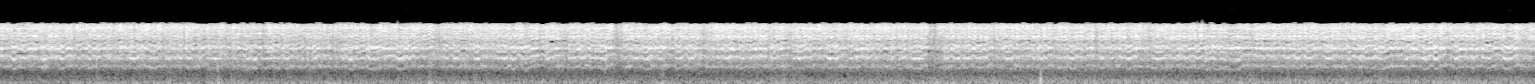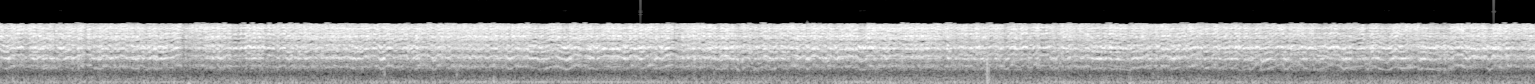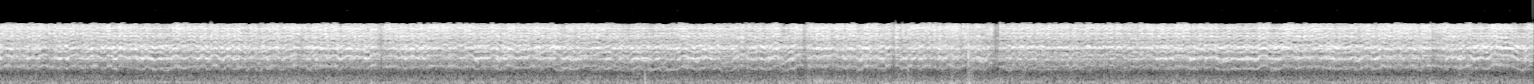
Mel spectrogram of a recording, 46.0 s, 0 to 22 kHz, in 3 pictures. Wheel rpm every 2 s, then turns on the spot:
200, 200, 200, 200, 200, 200, 200, 200, 190, 200, 200, 190, 190, 190, 180, 190, 190, 200, 170, 190, 190, 190, 180.
none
